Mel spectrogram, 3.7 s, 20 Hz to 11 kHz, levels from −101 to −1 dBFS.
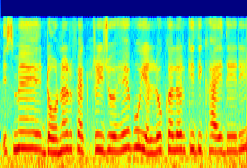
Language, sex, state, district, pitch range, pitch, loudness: Hindi, female, Haryana, Jhajjar, 270-295 Hz, 285 Hz, -14 LUFS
